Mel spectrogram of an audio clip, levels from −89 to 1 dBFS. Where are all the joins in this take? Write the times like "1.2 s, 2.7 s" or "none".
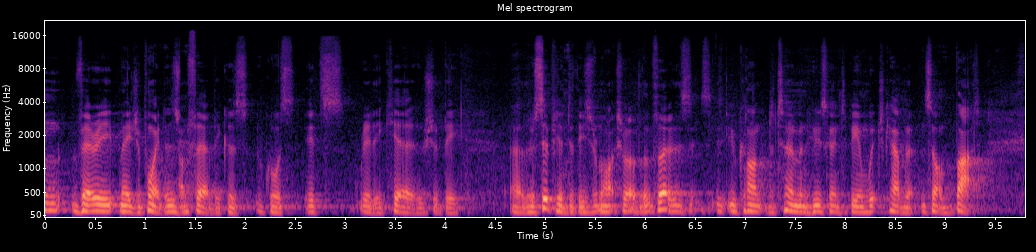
1.3 s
